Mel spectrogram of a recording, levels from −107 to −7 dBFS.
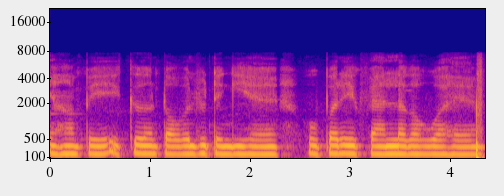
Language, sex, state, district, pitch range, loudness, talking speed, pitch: Hindi, female, Uttar Pradesh, Etah, 160-170 Hz, -27 LUFS, 180 wpm, 165 Hz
